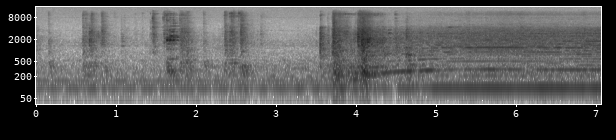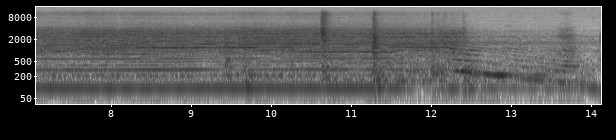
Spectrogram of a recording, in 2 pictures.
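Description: Jackson Vending hot-drinks machine: a few clicks at the coin and selection panel, then the machine runs with a steady motor hum for about eight seconds while it dispenses a cup of coffee. Its pitch rises as it starts and falls away as it stops.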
